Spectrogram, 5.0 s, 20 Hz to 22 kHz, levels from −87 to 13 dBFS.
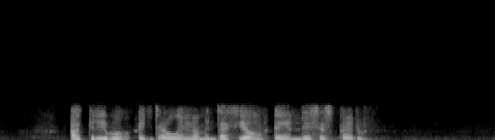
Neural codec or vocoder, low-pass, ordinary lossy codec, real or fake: codec, 44.1 kHz, 1.7 kbps, Pupu-Codec; 5.4 kHz; Opus, 32 kbps; fake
